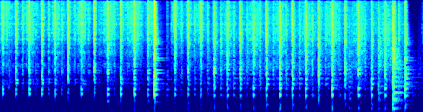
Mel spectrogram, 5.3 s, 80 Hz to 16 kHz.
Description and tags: dub drums 015 overdrivedspacebrushes snare
up in space, echomania, crunchy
